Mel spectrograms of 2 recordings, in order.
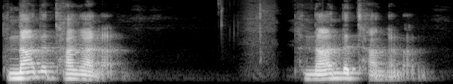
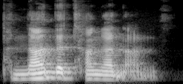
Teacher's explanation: it's all the same vowel, mostly. It's the ah sound. And then almost everything else, it moves from a bilabial stop, then all the different types of alveolar stops and continuance, and then there's a nasal as well. · it moves from a bilabial stop, then all the different types of alveolar stops and continuance, and then there's a nasal as well. So it like moves all over your mouth in ways that just always trip me up.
